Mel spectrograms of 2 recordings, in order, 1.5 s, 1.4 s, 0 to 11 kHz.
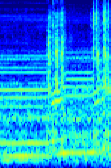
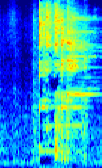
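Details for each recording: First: Teddy Varimixer W5A after the power cord, which intermittently cut power, was replaced with a tight-fitting connector; steady motor hum with an even tone and brief clatter, running without cutting out: normal running. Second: Teddy Varimixer W5A mixer on the bench, which had a locking issue; moving the switch gives a short burst of light metallic clinking, a small loose ball rattling inside the switch housing, and the switch doesn't work.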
